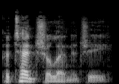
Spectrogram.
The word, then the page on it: potential energy: British English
